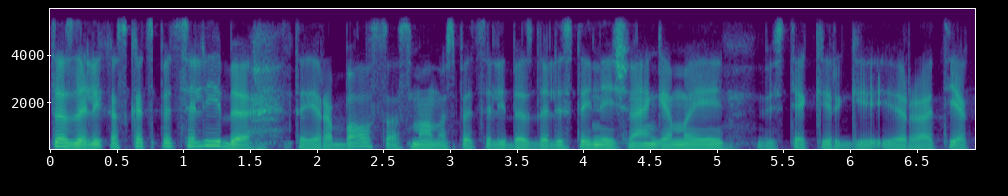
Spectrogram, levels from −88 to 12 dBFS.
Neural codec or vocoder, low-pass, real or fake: none; 5.4 kHz; real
